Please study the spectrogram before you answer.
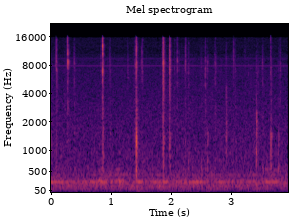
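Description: Fingertips slowly type on a white plastic laptop keyboard, producing soft, short, bright clicks at an uneven pace. Some keystrokes stand out louder than the rest, and a faint low steady hum runs underneath throughout.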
